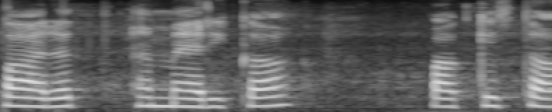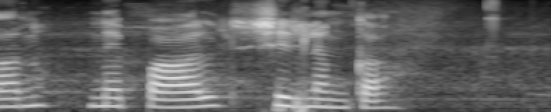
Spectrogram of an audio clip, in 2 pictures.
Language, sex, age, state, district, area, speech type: Punjabi, female, 30-45, Punjab, Pathankot, rural, spontaneous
